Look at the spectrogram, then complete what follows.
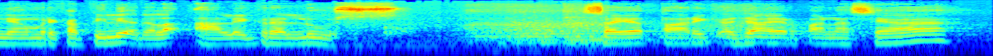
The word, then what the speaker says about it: Luce: review mendetail nih Allegra loose ini lu C bacanya loose Ya seperti kita baca Bruce BR u c e Bruce and loose nah loose itu artinya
